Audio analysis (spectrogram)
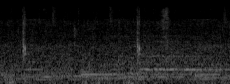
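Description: Rain falling softly and steadily, a faint, even patter of drops on surfaces with a few slightly louder drips, quiet and continuous throughout.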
